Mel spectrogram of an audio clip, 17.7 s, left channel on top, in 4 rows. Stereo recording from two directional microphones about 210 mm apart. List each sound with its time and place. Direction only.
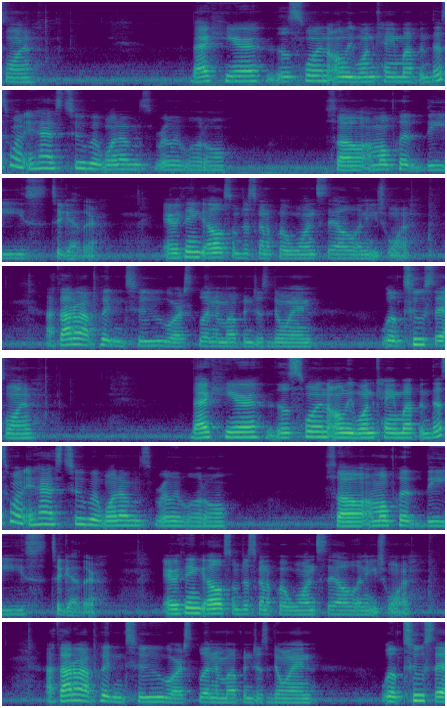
0.0 s speech: 45° right (ahead or behind)
1.9 s speech: 40° right (ahead or behind)
7.8 s speech: 35° right (ahead or behind)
